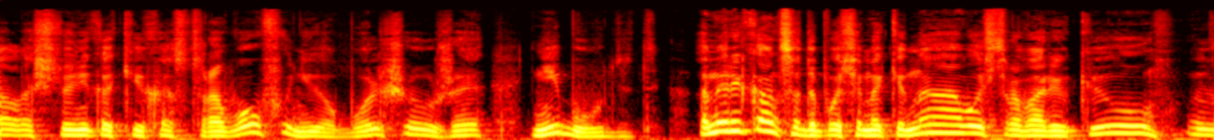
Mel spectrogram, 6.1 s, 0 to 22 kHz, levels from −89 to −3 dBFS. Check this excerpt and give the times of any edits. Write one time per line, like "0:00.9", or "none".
0:04.9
